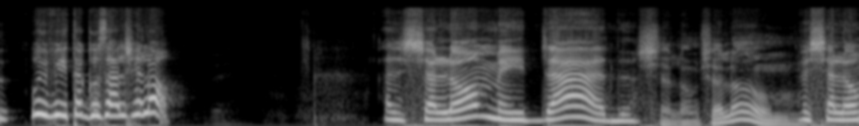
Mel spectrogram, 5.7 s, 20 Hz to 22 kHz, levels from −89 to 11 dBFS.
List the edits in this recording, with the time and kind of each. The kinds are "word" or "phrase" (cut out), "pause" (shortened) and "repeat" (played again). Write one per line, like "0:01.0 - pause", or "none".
none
